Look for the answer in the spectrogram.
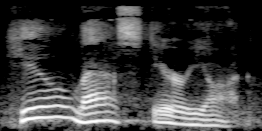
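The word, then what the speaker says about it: Hilasterion (ἱλαστήριον): Hilasterion.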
